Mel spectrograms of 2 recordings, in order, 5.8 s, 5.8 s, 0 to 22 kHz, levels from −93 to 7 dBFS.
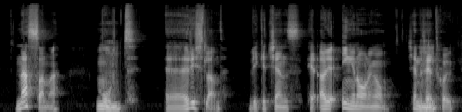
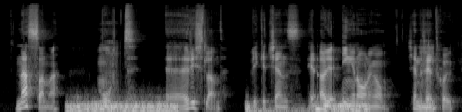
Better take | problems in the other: first | low rumble; loud; from 1 to 2 s and from 3 to 4.5 s; 5 dB below the speech

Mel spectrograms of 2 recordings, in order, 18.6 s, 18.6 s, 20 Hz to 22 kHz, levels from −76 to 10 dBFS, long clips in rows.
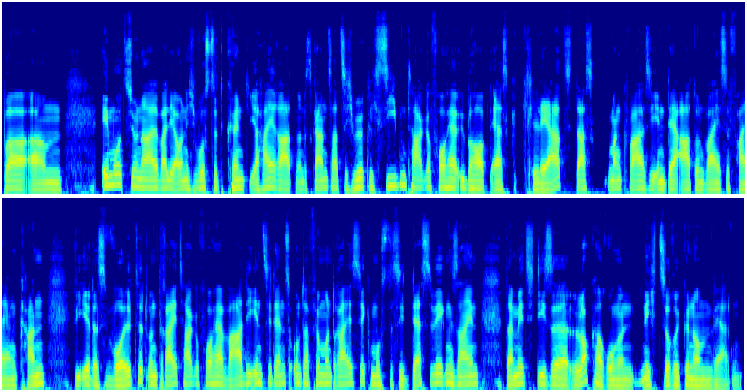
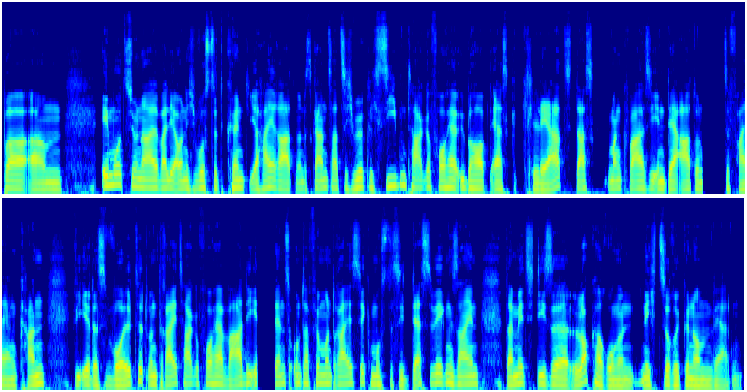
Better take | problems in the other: first | audio cutting out; at 9 s and at 12 s

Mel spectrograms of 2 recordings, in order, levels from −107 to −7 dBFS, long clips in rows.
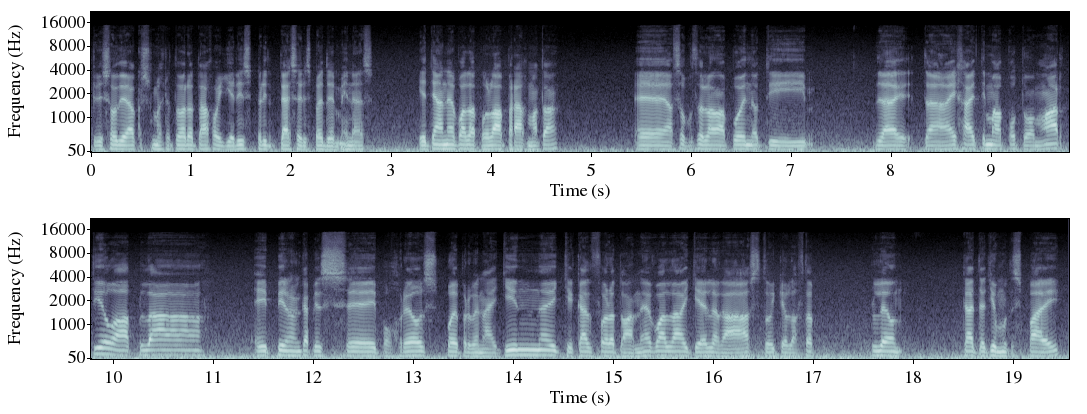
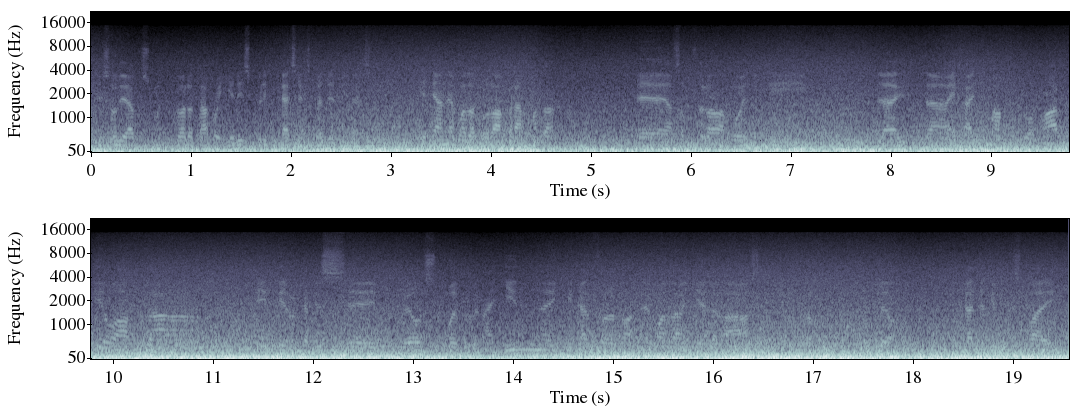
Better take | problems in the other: first | wind noise on the microphone; heavy; 5 dB above the speech; occasional gusts in the first

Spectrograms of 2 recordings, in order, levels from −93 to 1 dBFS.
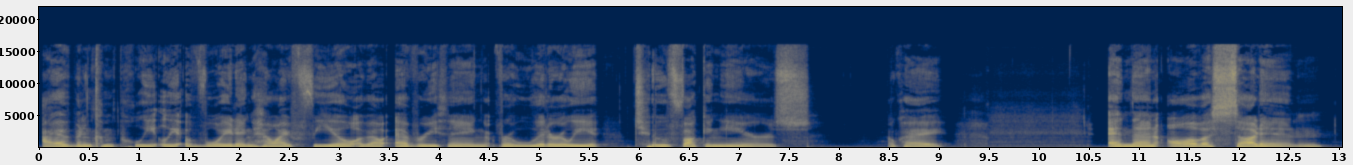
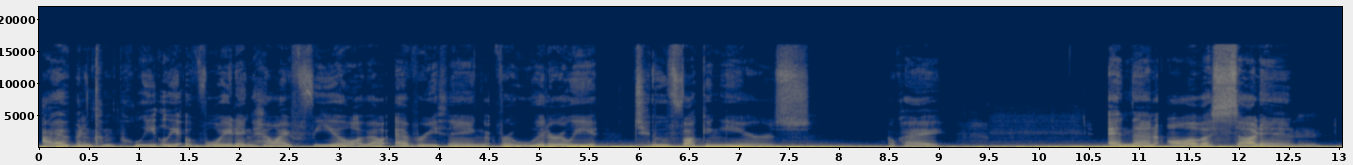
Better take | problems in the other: first | low rumble; noticeable; throughout; 10 dB below the speech

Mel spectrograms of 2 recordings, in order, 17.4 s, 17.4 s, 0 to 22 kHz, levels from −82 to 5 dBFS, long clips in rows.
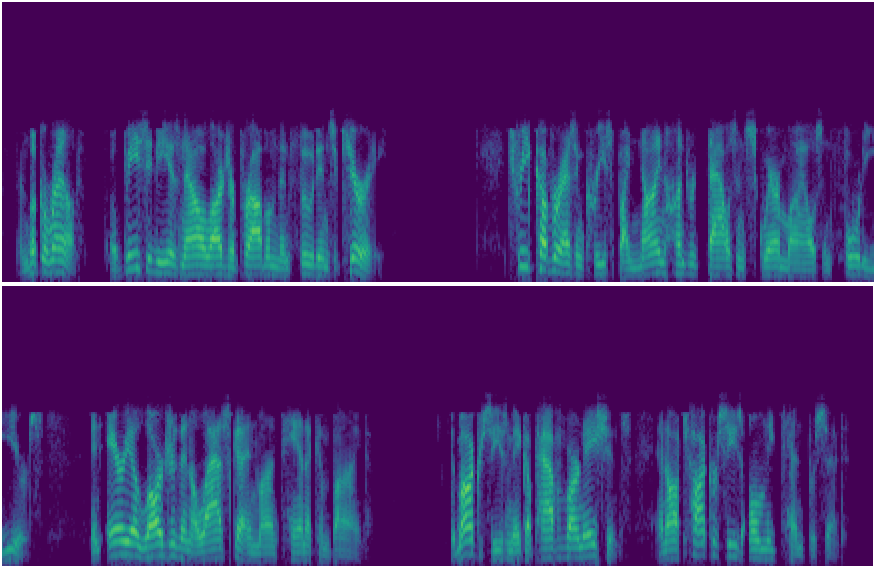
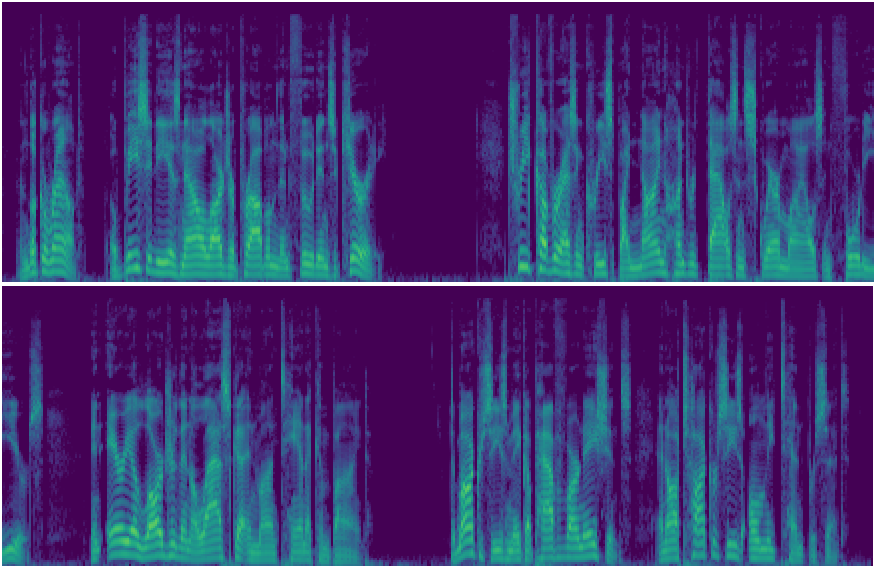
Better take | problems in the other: second | phone-call audio; poor line; nothing above 3.5 kHz

